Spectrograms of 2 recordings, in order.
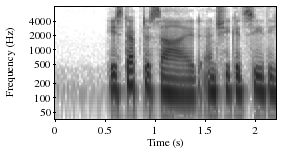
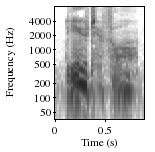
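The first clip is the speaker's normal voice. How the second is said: soft, breathy whisper of praise; hushed admiring whisper; 4 semitones higher, 7 dB quieter than usual. A narrator's reading. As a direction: breathe it softly. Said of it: "he whispered".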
